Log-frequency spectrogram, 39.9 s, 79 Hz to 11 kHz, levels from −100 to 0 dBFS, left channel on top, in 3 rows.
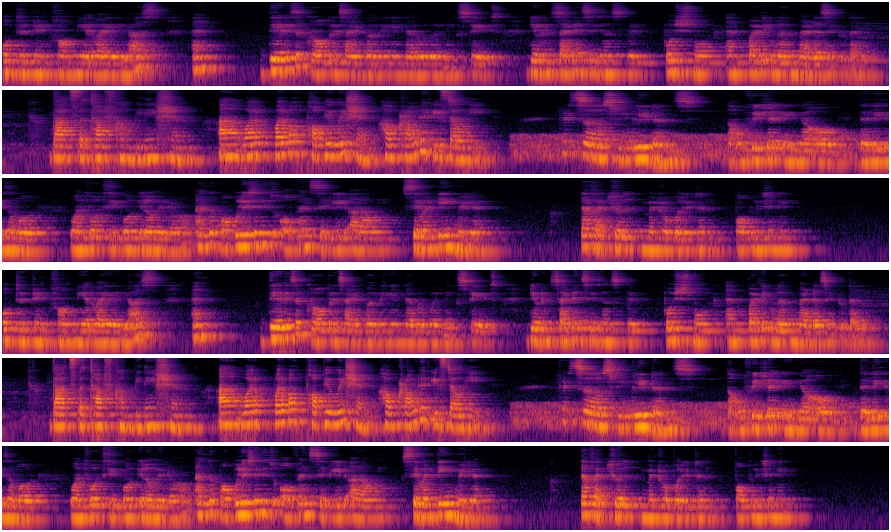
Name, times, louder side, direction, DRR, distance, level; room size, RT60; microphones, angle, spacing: voice 1, 0.0-2.3 2.8-3.2 4.0-7.4 7.9-9.6 9.9-13.1 21.7-23.7 24.2-27.3 27.6-32.3 32.6-33.9 35.3-37.3 37.6-38.5, right 2 dB, 45° right, -2 dB, 0.9 m, -31 dB
voice 2, 14.0-16.2 16.5-20.5, right 2 dB, 65° right, 2 dB, 1.2 m, -30 dB
sound 1, 20.9-26.3, right 1 dB, 5° left, 1.1 m, -48 dB
12.0 x 7.1 x 2.4 m, 0.84 s
head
